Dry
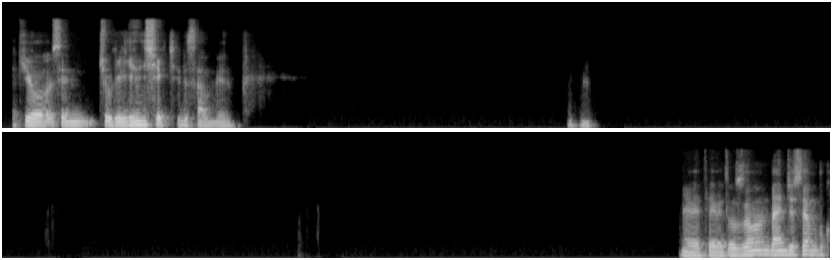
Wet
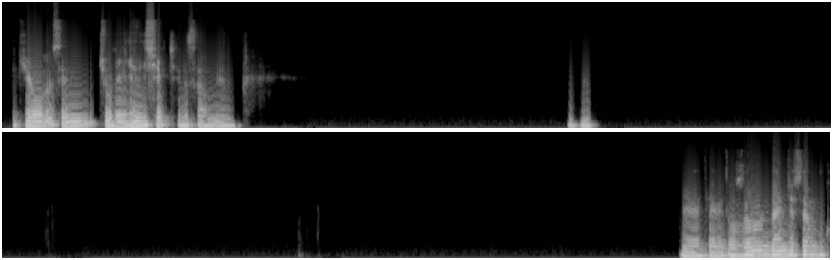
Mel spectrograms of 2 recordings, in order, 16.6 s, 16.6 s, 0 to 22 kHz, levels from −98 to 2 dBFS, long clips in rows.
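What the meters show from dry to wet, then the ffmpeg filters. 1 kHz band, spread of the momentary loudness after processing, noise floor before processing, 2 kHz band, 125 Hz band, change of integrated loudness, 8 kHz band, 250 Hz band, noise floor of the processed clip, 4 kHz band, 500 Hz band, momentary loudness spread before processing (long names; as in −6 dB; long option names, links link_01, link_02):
−2.5 dB, 11 LU, −84 dBFS, −5.0 dB, +1.0 dB, −2.5 dB, below −10 dB, −2.5 dB, −75 dBFS, can't be measured, −2.5 dB, 16 LU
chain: -filter_complex "[0:a]acrossover=split=200|3000[link_01][link_02][link_03];[link_01]acompressor=threshold=-27dB:ratio=6[link_04];[link_04][link_02][link_03]amix=inputs=3:normalize=0,bass=frequency=250:gain=13,treble=frequency=4000:gain=-9,aeval=exprs='clip(val(0),-1,0.0473)':channel_layout=same,volume=-3dB"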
